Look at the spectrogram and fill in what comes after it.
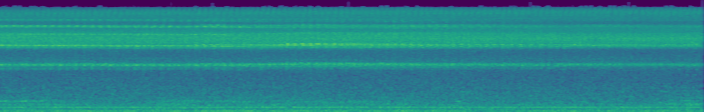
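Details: Continuous shrill whine of evening cicadas starting up at dusk near a home balcony; the high buzzing sheet of sound never pauses, steady in level, over a quiet low background hum.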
